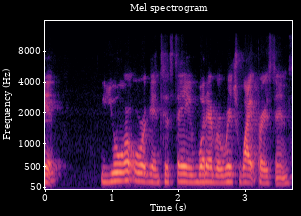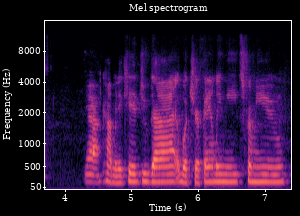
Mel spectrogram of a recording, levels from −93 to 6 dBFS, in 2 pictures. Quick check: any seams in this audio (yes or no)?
yes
